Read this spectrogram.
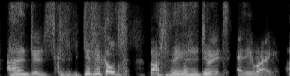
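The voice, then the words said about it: Poor imitation of another person's voice. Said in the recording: “that's my really bad Boris Johnson impression”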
